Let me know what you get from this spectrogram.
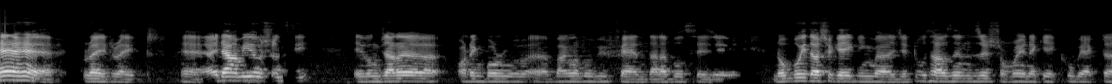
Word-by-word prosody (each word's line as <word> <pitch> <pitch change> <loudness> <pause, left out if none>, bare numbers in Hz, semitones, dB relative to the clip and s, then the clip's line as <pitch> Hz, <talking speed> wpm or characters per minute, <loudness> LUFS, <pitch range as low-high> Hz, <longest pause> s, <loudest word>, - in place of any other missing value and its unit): হ্যাঁ 200 0 +13
,হ্যাঁ, 295 +7 +8 0.5
right, 130 -2 +2
right. 120 -2 -6 0.4
হ্যাঁ, 120 -2 -5 0.2
এটা 165 - +7
আমিও 185 +1 +2
শুনছি। 170 -1 -9 0.6
এবং 130 +1 -6
যারা 140 +1 +6 0.6
অনেক 135 0 -4
বড়, 130 0 -1
বড় 125 0 -10
আ - - -7 0.2
বাংলা 130 0 -4
মুভির 130 0 -12
ফ্যান 120 -1 -2
তারা 120 +1 -1
বলছে 125 0 -12 0.2
যে 460 - -7 0.6
৯০ 150 +2 +2
এ - - +3
কিংবা 130 -1 -5
এইযে 120 +1 -11
২০০০ 140 -2 -2 0.2
এর 135 - -8
সময় 125 +1 -6
নাকি 125 +1 -8 0.2
খুব 130 - -14
একটা - - -9
130 Hz, 160 wpm, -22 LUFS, 125-150 Hz, 0.6 s, হ্যাঁ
